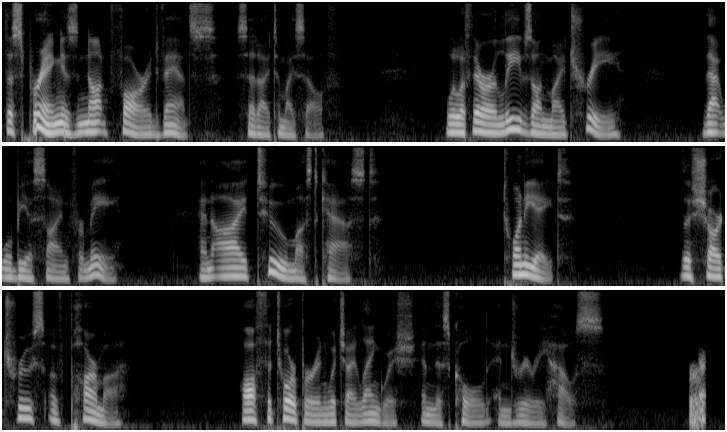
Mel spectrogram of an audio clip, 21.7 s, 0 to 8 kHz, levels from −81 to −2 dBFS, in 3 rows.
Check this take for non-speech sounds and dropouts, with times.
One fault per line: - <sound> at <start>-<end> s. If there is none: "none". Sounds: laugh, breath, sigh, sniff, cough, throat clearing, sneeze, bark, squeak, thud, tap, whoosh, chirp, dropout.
- laugh at 21.3-21.5 s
